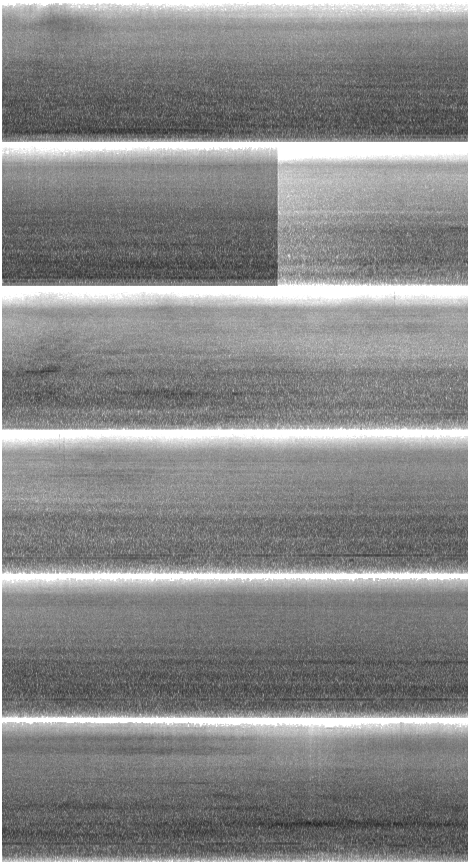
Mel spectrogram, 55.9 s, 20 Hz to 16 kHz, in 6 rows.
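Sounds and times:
bus diesel engines climbing: 0.0s - 14.9s, 16.2s - 55.9s.

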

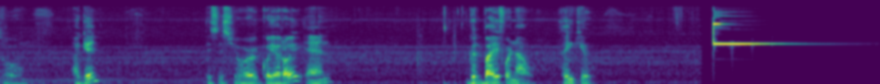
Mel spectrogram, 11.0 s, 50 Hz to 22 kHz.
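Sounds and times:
high bell-like chime: 8.9s - 11.0s.

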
